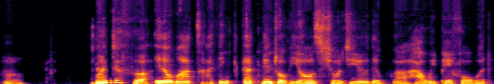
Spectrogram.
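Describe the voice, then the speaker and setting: A woman's voice: on the low side, steady tone, unhurried, darkish tone, rough recording. A woman hosting a podcast interview, with affirming interjections. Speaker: podcast host.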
